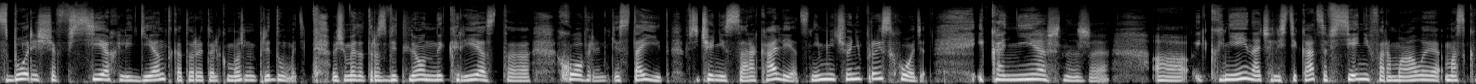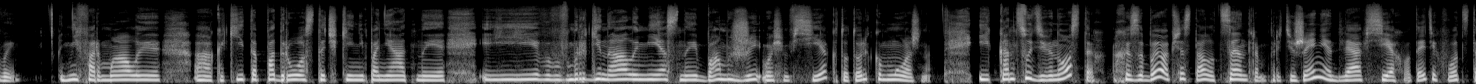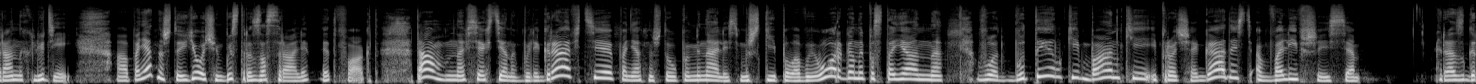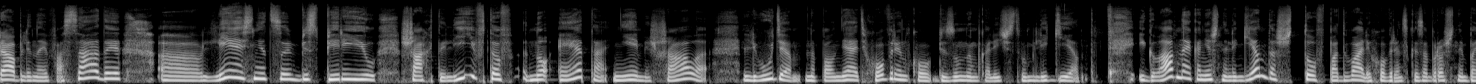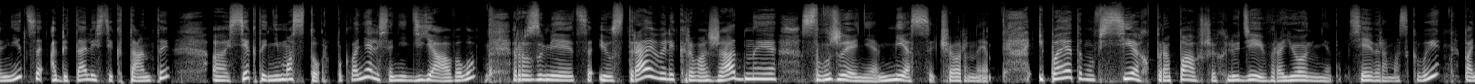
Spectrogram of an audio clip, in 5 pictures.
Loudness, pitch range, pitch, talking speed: -14 LUFS, 185-230 Hz, 205 Hz, 120 wpm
